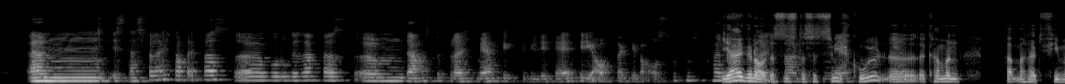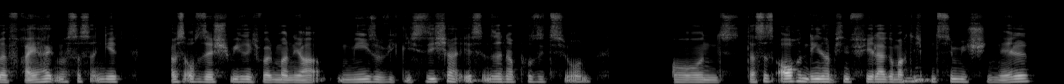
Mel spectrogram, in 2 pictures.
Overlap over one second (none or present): present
